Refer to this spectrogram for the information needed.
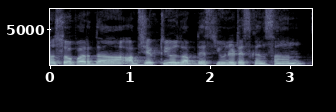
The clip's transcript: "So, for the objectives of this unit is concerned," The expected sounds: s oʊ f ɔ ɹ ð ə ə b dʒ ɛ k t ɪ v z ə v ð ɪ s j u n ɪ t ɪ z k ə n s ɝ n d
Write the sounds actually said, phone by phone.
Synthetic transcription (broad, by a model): s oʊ p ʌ ɹ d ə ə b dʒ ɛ k t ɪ z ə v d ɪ s j u n ɪ t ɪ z k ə n s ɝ n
